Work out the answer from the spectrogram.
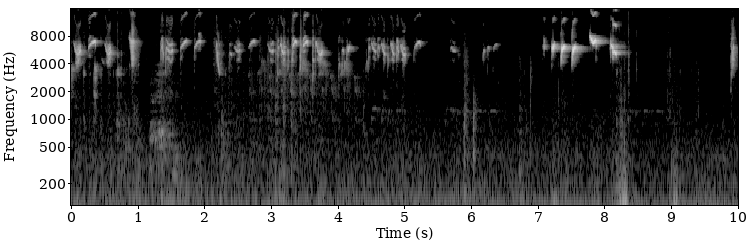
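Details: Kemade bird in full song, a recording for tutoring, luring and stimulating other birds: quick high chirps and soft twittering, quieter mid-section, then a loud burst of sharp notes near the end.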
